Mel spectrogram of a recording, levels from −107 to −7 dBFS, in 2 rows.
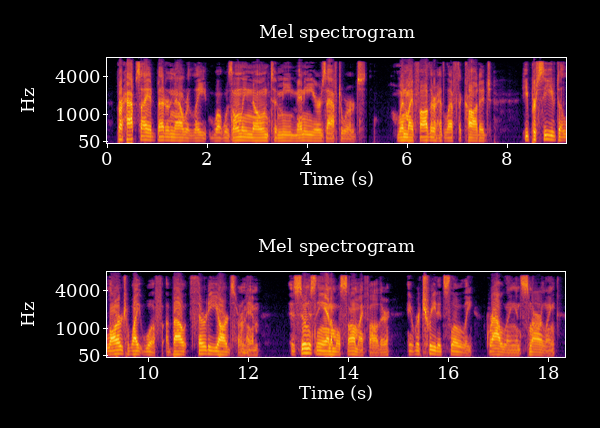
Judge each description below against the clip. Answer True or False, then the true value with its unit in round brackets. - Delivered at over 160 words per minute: False (155 wpm)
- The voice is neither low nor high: False (105 Hz)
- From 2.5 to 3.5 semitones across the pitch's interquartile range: True (2.9 semitones)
